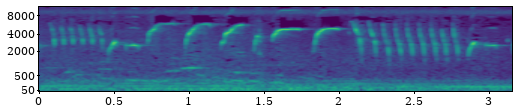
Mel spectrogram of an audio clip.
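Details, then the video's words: Long-singing canary serving as tutor song for young birds and as a prompt for non-singing canaries. Quick pulsed trills alternate with loud, clear, downslurred whistles repeated several times a second, then close with another rapid trill. "Kenari Gacor Panjang Ini Bagus Untuk Masteran Kenari Paud Dan Pancingan Kenari Bisu"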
